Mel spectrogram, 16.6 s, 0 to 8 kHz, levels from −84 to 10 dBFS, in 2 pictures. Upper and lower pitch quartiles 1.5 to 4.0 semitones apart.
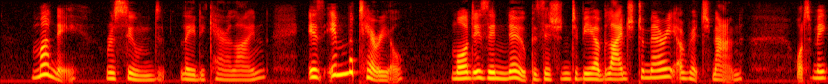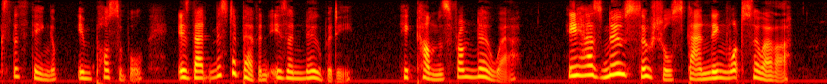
No: average, 5.3 semitones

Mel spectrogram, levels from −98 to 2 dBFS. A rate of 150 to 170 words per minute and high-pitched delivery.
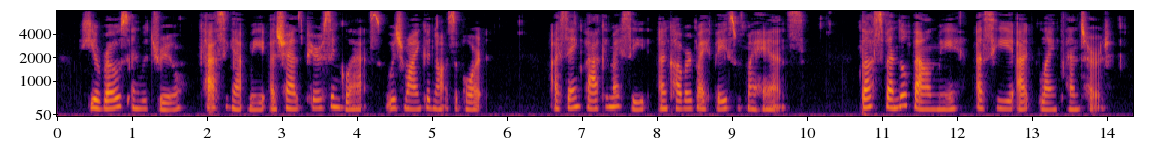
Yes: average, 155 wpm; high, 230 Hz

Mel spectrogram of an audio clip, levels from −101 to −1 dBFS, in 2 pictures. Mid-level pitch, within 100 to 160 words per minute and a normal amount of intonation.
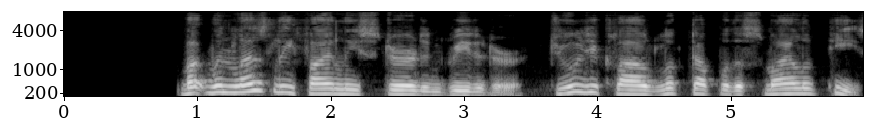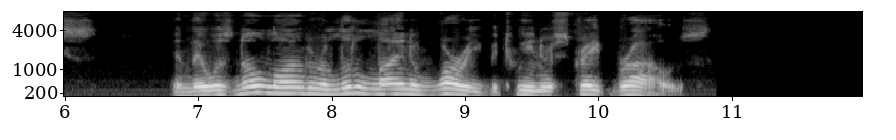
Yes: medium, 165 Hz; average, 155 wpm; average, 4.7 semitones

